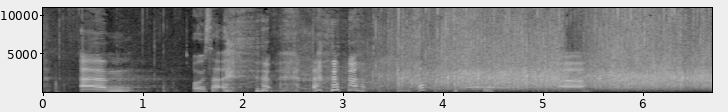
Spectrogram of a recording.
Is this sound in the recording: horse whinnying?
no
